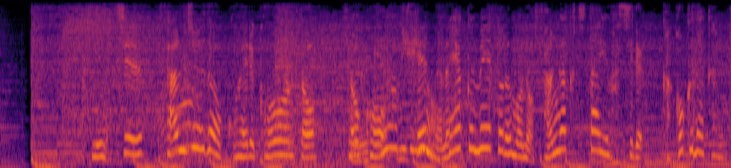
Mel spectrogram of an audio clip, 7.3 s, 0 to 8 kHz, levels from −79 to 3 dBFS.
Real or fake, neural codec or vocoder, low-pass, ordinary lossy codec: real; none; 7.2 kHz; none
